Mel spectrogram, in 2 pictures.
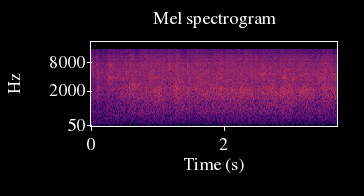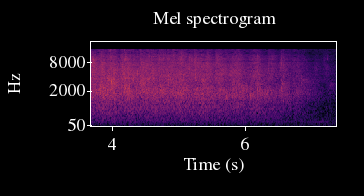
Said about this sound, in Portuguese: Dá para aplaudir ao Senhor?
